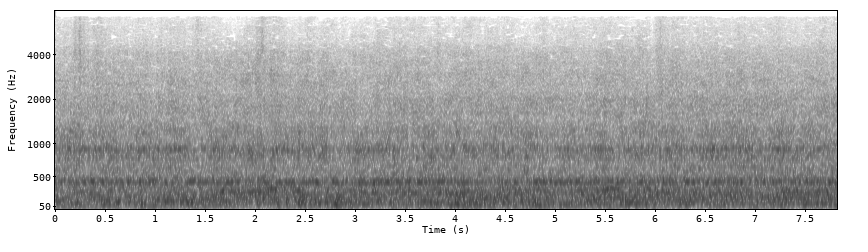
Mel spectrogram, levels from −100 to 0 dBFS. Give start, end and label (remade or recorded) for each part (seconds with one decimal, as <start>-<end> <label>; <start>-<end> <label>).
0.0-1.4 recorded; 1.4-5.0 remade; 5.0-5.6 recorded; 5.6-6.1 remade; 6.1-7.8 recorded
